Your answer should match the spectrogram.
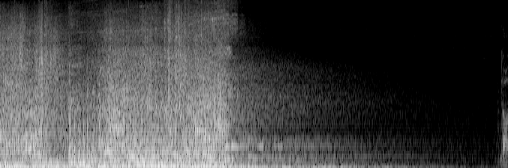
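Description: Movie-trailer music with heavy booming hits, loud and dense for about four seconds. It then cuts out and leaves a low tone that fades away.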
